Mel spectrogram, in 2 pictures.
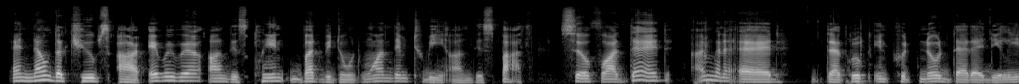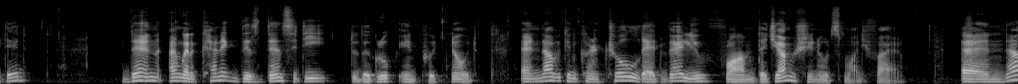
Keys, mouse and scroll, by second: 6.2-7.1 middle drag, 7.1 shift+a, 11.1-11.7 scroll up 4, 11.7-12.7 middle drag, 12.7-19.0 drag, 19.6 click.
